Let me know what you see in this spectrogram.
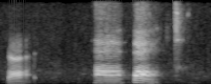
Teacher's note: you said like very closed O. You want to open your mouth more.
